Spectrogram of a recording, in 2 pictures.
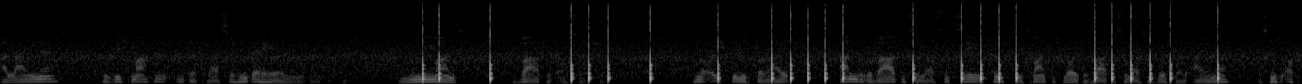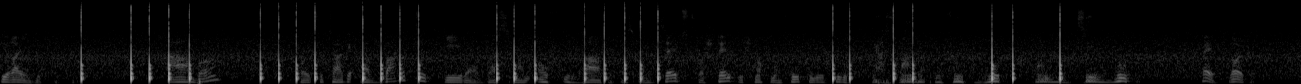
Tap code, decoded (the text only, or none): FLEDV DTP GF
